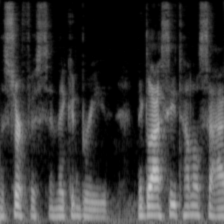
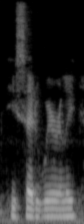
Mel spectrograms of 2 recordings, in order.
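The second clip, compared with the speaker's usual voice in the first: ordinary delivery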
